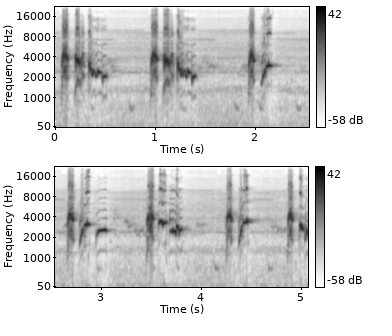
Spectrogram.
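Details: A female sooty-headed bulbul calls to a male, giving quick chirpy bursts of a sharp note and a slurred, falling twitter roughly once a second, clear and close against a quiet background.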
